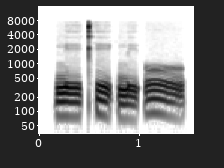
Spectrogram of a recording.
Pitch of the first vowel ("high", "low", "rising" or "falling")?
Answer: low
